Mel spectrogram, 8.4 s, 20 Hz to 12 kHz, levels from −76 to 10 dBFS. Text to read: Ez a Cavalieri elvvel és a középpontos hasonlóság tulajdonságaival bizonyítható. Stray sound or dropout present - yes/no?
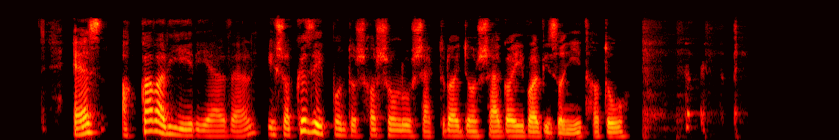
yes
